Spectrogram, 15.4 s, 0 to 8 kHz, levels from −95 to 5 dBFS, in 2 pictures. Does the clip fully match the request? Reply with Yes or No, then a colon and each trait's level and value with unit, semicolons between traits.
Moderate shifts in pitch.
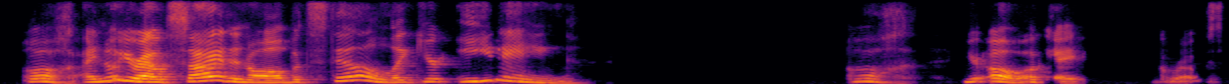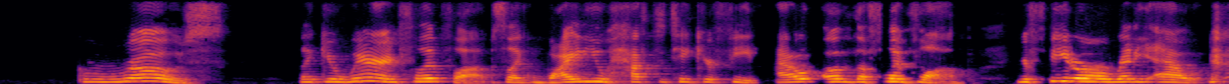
Yes: average, 3.2 semitones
